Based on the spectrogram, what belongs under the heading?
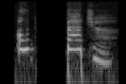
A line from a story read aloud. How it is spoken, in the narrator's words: cried the Rat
